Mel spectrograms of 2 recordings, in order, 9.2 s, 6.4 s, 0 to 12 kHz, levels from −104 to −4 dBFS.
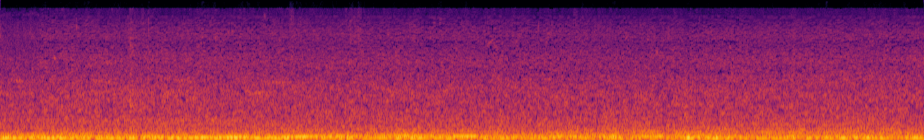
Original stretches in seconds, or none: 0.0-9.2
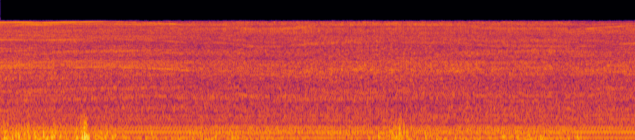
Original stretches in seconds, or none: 0.0-1.9; 5.7-6.4

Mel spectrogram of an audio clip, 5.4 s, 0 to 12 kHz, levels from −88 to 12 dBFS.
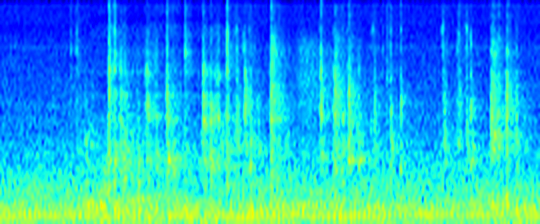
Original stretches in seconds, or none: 0.0-0.9; 2.3-5.4

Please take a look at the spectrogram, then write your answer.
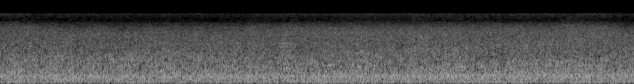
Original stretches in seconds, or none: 0.0-1.9; 4.1-6.3

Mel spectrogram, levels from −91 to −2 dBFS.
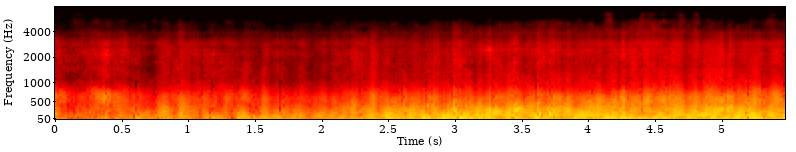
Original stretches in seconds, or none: none

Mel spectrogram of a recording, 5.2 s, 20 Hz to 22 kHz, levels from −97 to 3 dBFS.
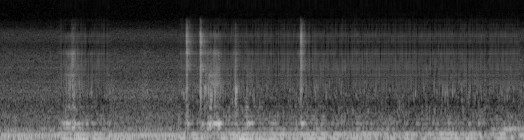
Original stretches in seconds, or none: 0.0-0.6; 1.1-1.8

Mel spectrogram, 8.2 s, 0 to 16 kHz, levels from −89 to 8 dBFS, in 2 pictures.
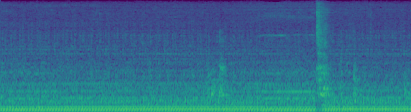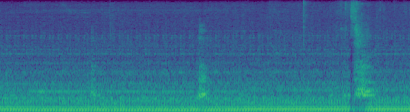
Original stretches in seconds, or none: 0.0-8.2

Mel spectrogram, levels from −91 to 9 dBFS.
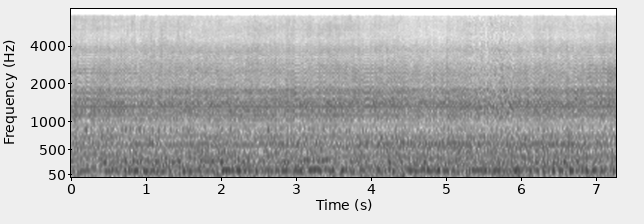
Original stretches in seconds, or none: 5.3-5.9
